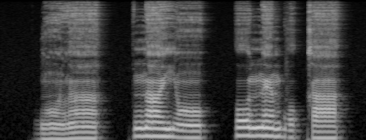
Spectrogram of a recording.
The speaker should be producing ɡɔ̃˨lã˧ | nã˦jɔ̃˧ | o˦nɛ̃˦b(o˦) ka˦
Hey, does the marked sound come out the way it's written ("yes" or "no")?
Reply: no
